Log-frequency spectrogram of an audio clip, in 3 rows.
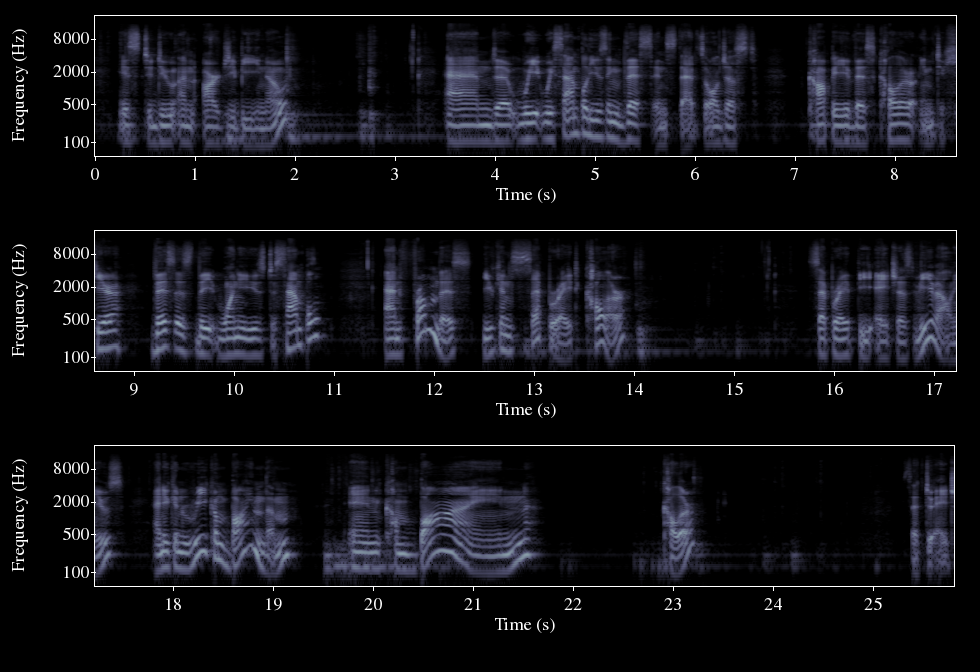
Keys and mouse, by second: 0.2 shift+a, 3.2 click, 4.0 middle click, 7.4 ctrl+c, 8.1 ctrl+v, 8.7 click, 11.2-14.0 drag, 15.1 click, 15.4-16.5 drag, 16.8 ctrl+click, 18.1-23.1 drag, 22.6 Down, 22.7 Down, 23.9 ctrl+click, 24.4-25.5 drag.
